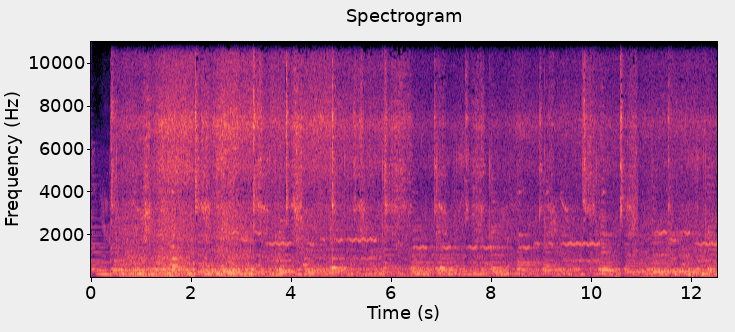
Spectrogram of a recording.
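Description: A spatula scrapes and stirs chicken liver and bell pepper in a hot pan, with steady sizzling and frequent clinks of metal against the pan, close and continuous.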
